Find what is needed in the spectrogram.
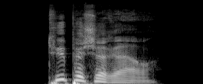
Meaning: inflection of typisch: 1. strong/mixed nominative masculine singular comparative degree 2. strong genitive/dative feminine singular comparative degree 3. strong genitive plural comparative degree
- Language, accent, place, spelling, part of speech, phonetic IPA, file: German, Germany, Berlin, typischerer, adjective, [ˈtyːpɪʃəʁɐ], De-typischerer.ogg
